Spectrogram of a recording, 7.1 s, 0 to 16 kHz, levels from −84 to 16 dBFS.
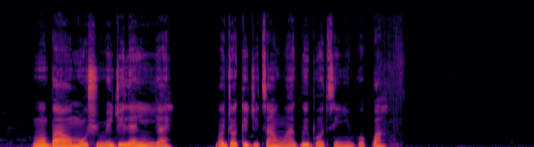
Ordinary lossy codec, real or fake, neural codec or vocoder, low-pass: none; real; none; 14.4 kHz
